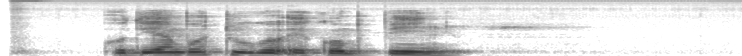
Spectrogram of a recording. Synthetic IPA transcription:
od̪ɪjambotuɡoʔekombpiɲ

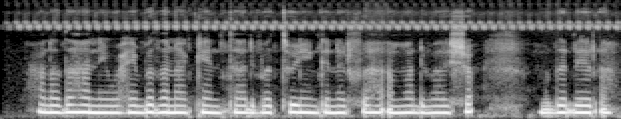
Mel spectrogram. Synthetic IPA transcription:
ħɑːlɐðɐɦɐnɪwɑħɑjbɐðɐnaːkʰɛːnt̪ʰaːɖɪβaːt̪ʰɔːjɪŋkʰɐnɛrfɐɦɐʔɐmɐɖɪβaːʃɔmʊd̪ɐɖɛːrɐh

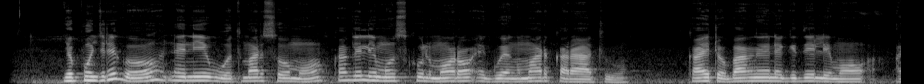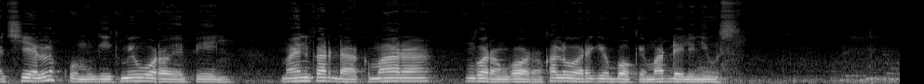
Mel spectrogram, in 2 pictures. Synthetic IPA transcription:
d͡ʒopwoɲd͡ʒɾɛɡɔnɛnɪwot̪marsomokaɡɪlɪmɔskulmɔɾɔʔeɡwɛŋmarkaɾatu | kaɛtobaŋɛnɛɡɪd̪ɪlɪmɔ | at͡ʃɪɛlkwomɡikmɪwɔɾɔepiɲ | maɛnkardakmaɾ | ŋɡɔɾɔŋɡɔɾɔkalʊɔɾɛɡɪɔbɔkɛmardelinjus

